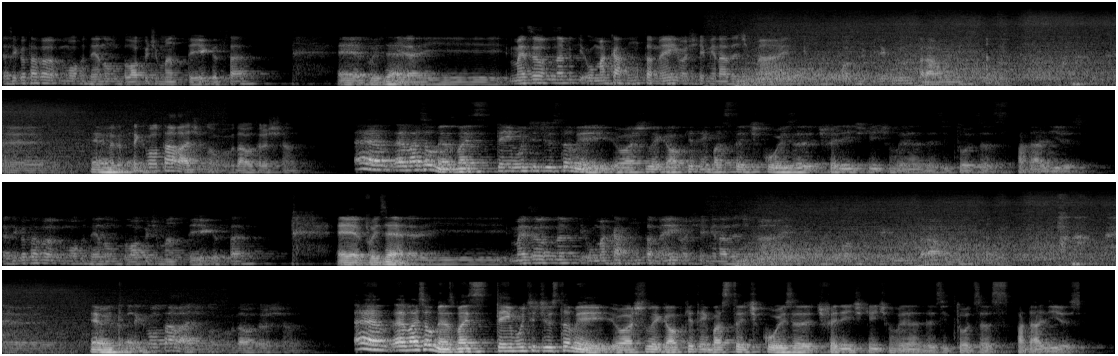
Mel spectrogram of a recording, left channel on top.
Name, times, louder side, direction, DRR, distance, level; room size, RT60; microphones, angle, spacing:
voice 1, 0.0-2.5 3.9-10.1 11.1-11.7 12.2-14.1, left 2 dB, 75° left, 0.6 m, -34 dB
voice 2, 2.9-4.1 10.6-11.2 12.0-12.5 14.7-21.9, right 5 dB, 85° right, 0.3 m, -25 dB
sound 1, 7.0-13.4, left 1 dB, 60° left, 1.4 m, -38 dB
4.8 x 2.4 x 3.4 m
head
